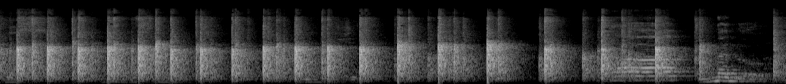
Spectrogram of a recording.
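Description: A church congregation claps in unison, a steady rhythmic run of sharp hand claps close by for several seconds, ending with a short sung or spoken vocal phrase.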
